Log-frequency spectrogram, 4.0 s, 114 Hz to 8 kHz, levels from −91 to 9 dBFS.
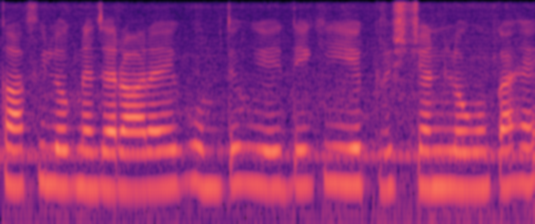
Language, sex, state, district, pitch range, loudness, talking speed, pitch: Hindi, female, Chhattisgarh, Bilaspur, 225-240 Hz, -22 LUFS, 210 wpm, 230 Hz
